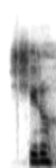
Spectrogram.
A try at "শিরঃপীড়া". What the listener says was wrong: বিসর্গ উচ্চারিত হবে না কোথাও। হ্যাঁ, বিসর্গ হচ্ছে মাঝে থাকলে পরের ব্যঞ্জনকে সে বিসর্গ কি করে দেয়? দ্বিতীয় করে দেয়।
